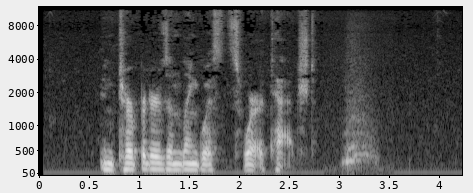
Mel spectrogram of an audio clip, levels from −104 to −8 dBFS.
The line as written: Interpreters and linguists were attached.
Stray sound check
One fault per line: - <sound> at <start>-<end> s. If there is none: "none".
- whoosh at 3.0-3.4 s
